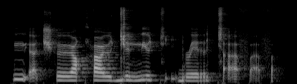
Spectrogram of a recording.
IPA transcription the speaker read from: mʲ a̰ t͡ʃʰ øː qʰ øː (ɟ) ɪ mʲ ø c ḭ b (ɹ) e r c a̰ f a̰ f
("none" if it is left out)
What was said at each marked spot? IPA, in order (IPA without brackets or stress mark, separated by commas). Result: ɟ, ɹ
